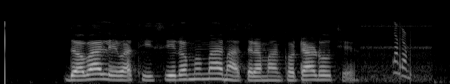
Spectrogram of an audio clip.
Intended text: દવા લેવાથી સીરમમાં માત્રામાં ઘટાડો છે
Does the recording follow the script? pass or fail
pass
